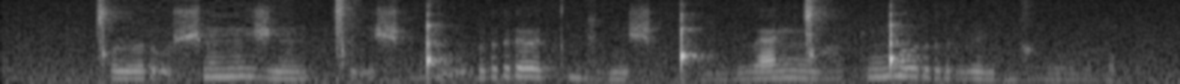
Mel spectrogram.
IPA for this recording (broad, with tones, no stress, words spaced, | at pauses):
ǀɯ˩ɾṵ˧˩ʃɾĩ˨˦ʒĩ˩ ǀḭ˨˦ʃɡ͡ǃṵ˧˩ rø˥˧tɡʱi˩ʃǃʼi̤˩ ðæ˨˦ŋ͡ǀɑ̤˨˦θŋ͡ǃu˥˧r ði˧˩ɡʱo̤˧˩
